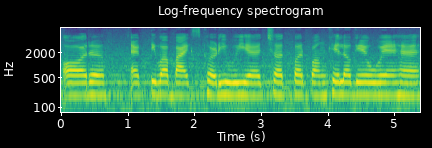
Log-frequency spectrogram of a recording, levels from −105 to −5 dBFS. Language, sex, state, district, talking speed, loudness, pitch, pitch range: Hindi, female, Chhattisgarh, Raipur, 135 wpm, -13 LUFS, 195 Hz, 190-195 Hz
